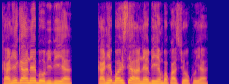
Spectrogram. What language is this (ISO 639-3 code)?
ibo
